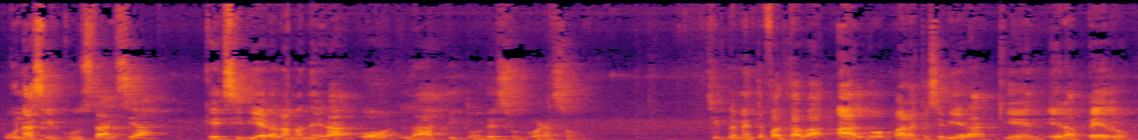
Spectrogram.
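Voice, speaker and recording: A man's voice: on the high side, unhurried, reverberant, a little hiss or hum. A man with a northern Mexican accent, preaching a sermon as pastor, speaking emphatically with rhetorical questions and lists. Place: church.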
